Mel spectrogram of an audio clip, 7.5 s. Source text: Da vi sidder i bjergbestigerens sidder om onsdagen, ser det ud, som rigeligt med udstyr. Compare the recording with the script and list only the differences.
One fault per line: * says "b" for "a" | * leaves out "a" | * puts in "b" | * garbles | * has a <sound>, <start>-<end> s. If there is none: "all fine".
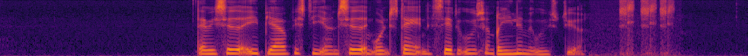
* has a laugh, 6.2-6.8 s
